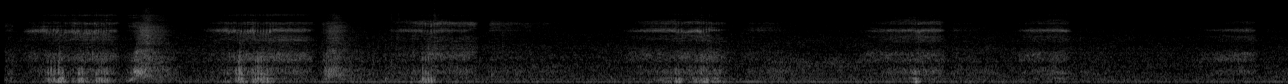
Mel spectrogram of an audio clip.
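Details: Sleeping puppy snoring indoors: irregular bursts of wheezy, whistling snores, some short and some drawn out, with quieter pauses between breaths, over a steady low electrical hum.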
